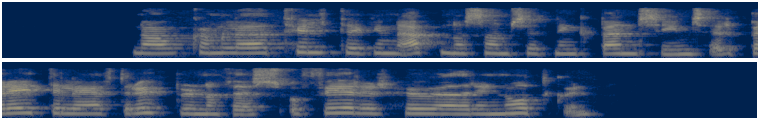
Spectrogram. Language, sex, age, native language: Icelandic, female, 20-29, Icelandic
